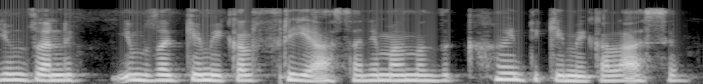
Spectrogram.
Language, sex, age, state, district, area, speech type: Kashmiri, female, 18-30, Jammu and Kashmir, Ganderbal, rural, spontaneous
